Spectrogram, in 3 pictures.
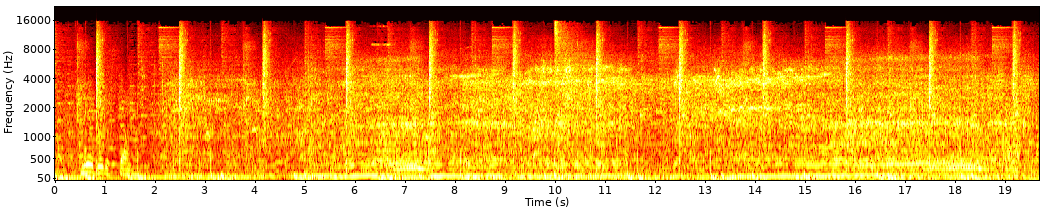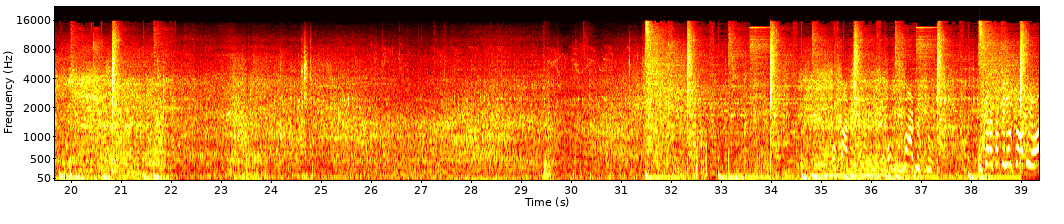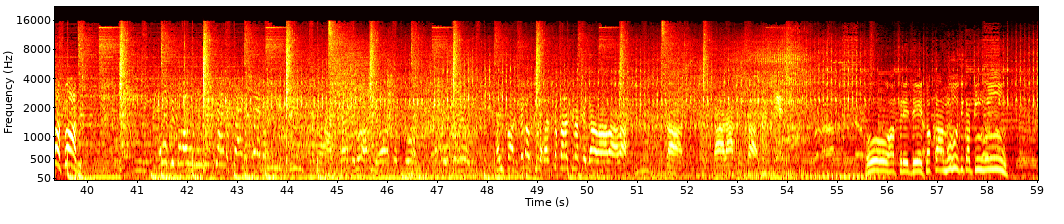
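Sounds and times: music with a regular beat: 0:00.0 - 0:22.1, 0:31.5 - 0:52.6
vehicle engine accelerating: 0:00.0 - 0:59.0.

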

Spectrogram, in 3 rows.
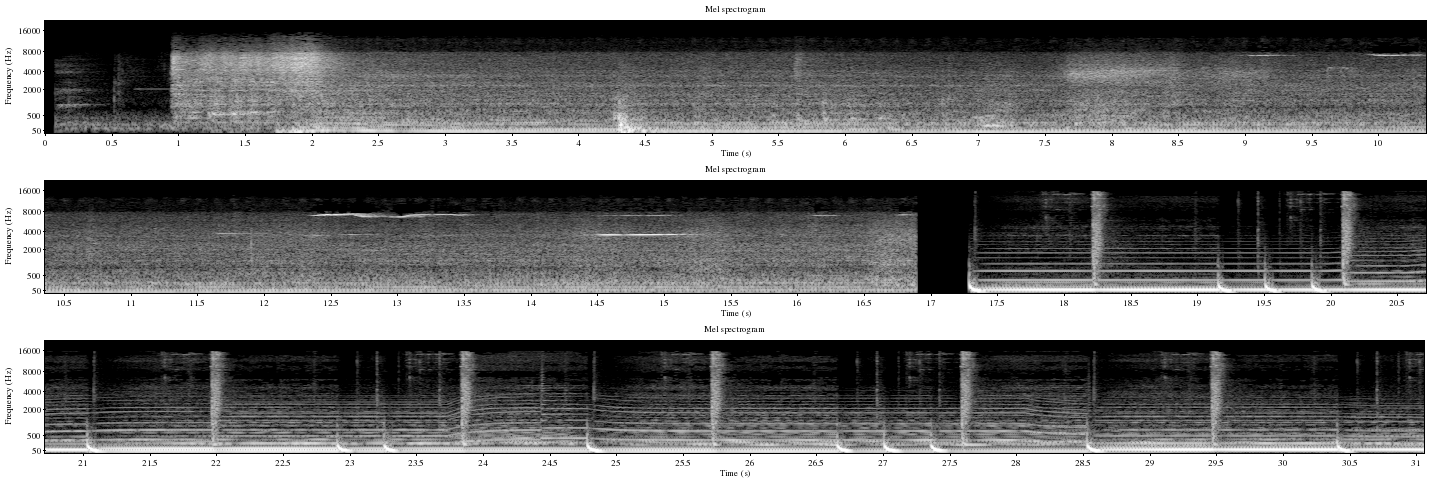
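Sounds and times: car engine starting and idling: 0:00.9 - 0:31.0.

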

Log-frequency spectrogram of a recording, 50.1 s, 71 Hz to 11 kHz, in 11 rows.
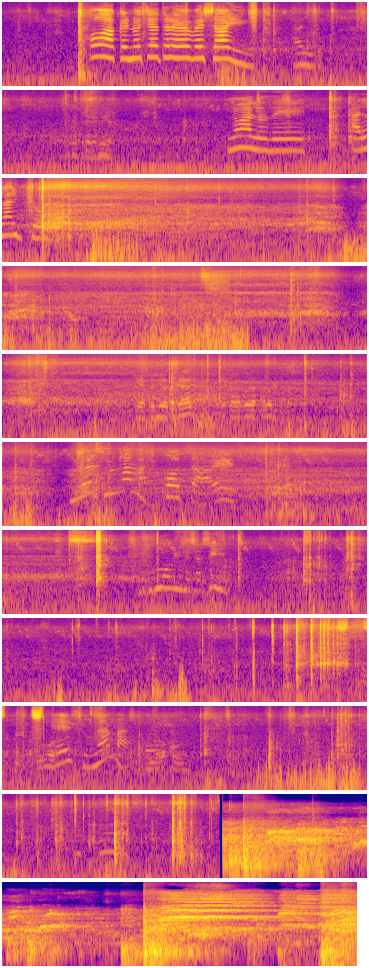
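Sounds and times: skateboard wheels rolling on concrete: 0:00.0 - 0:50.0
children's voices: 0:01.1 - 0:04.0, 0:07.4 - 0:30.3, 0:44.3 - 0:50.0
sharp skateboard clack: 0:08.6 - 0:15.9, 0:21.7 - 0:29.4, 0:35.0 - 0:36.5
skateboards clattering on wooden ramps: 0:35.4 - 0:36.4.

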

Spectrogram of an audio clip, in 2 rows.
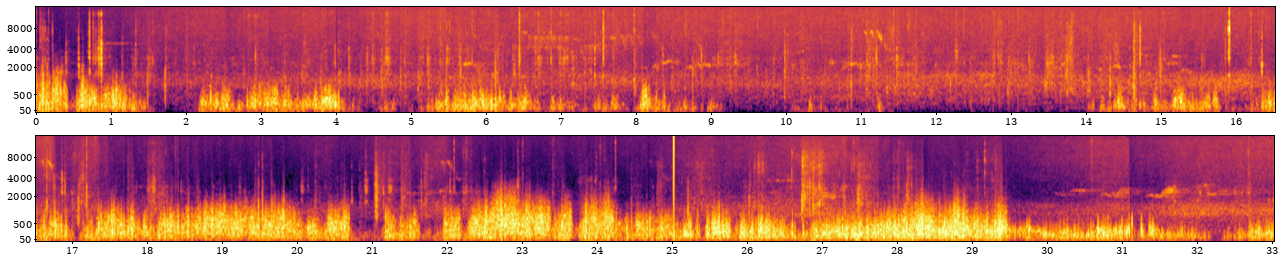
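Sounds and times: wind buffeting microphone: 0:00.0 - 0:33.0
footsteps over rock and grass: 0:00.3 - 0:18.4, 0:24.1 - 0:28.4.

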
